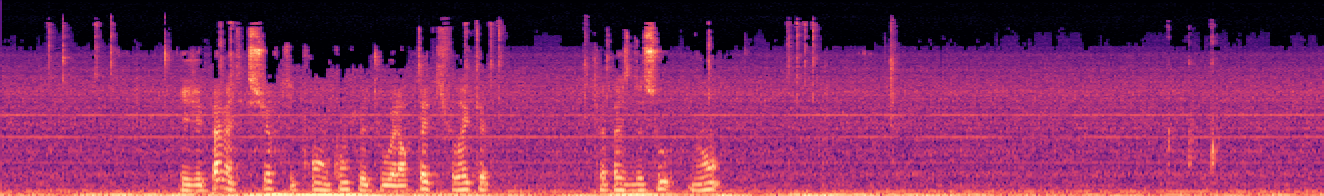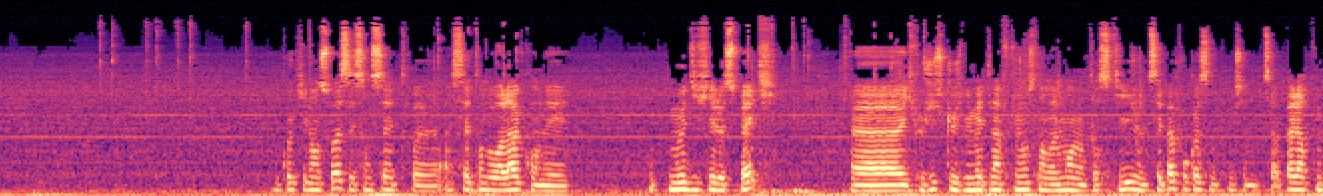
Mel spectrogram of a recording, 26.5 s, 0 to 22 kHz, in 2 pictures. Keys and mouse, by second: 3.1-5.1 drag, 5.3 click, 6.6 right click, 8.3-17.4 drag, 18.3 a, 21.2 Tab, 21.6 Tab, 22.2 a.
